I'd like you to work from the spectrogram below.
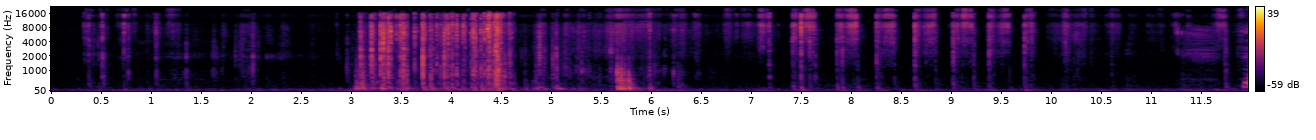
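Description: Cards from an Earthly Souls and Spirit Moon Oracle deck being shuffled and drawn, soft papery riffles and taps, busiest in a dense burst near the middle, close and quiet.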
